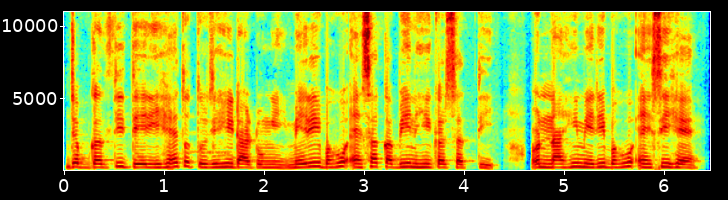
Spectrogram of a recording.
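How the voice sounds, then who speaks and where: A woman's voice: sits high, fairly even intonation, a little slow, dark tone. A woman voicing a kind, protective mother-in-law in a storybook tale, speaking affectionately. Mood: stern.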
